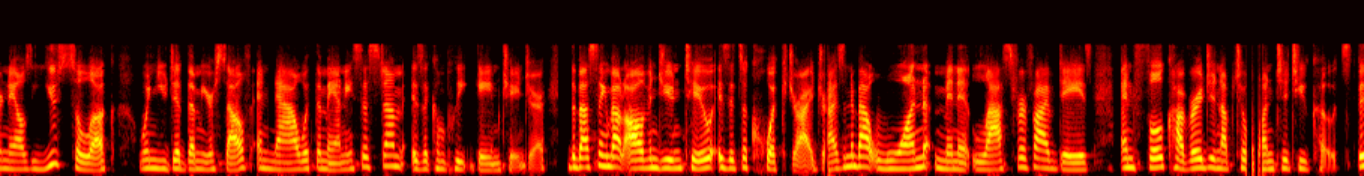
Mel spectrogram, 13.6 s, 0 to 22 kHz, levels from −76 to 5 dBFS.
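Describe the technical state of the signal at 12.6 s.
At 12.6 s the speech is inside a burst of packet loss on an ADPCM call, running from 12.46 to 12.66 s, just after "coverage in up to". About 120 ms of audio drops to hard-edged silence, scattered over 160 ms with the longest hole 60 ms, which fits roughly seven lost packets. Unlike a plain dropout, the speech returns slightly distorted, because the decoder's predictor and step size have drifted from the sender's.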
